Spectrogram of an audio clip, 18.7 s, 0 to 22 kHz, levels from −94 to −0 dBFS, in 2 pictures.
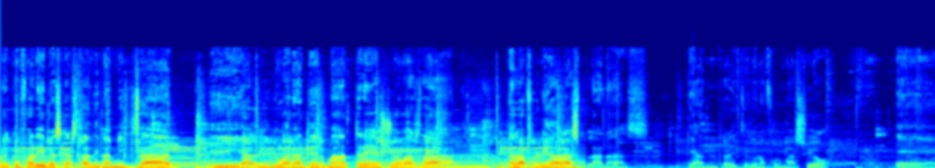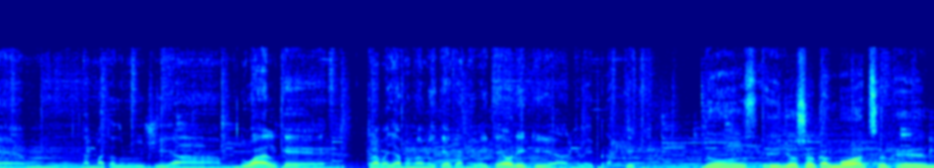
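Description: From 5.85 s to the end, the summed sound drops by about 26 dB and turns faint. The likely cause is one channel inverted: with one stereo channel's polarity reversed, material common to both channels cancels in mono, so only their difference survives.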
